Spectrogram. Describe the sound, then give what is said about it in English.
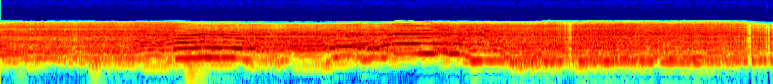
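A long, drawn-out creak of a door opening slowly, a wavering groan whose pitch slides up and down. It sounds alone, thin and narrow in tone, for several seconds. “This is your host to welcome you in through the creaking door.”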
